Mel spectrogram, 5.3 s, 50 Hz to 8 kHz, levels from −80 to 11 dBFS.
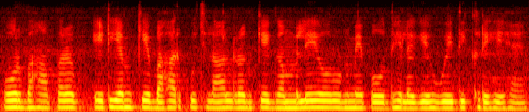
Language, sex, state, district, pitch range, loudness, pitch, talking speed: Hindi, female, Chandigarh, Chandigarh, 170-180 Hz, -15 LUFS, 175 Hz, 215 wpm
